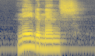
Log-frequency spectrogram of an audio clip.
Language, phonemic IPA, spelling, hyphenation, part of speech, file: Dutch, /ˈmeː.dəˌmɛns/, medemens, me‧de‧mens, noun, Nl-medemens.ogg
- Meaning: fellow man (of any gender), fellow human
